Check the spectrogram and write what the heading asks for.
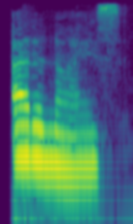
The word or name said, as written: adonize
